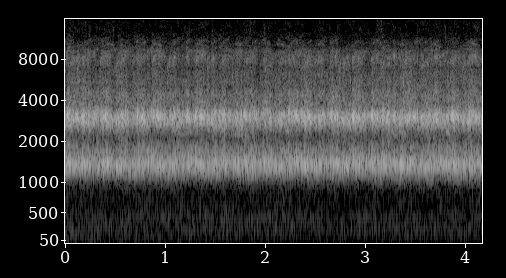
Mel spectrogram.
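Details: Midnight early-summer frog chorus from rice-paddy banks in Konosu, Saitama Prefecture, Japan, TASCAM Portacapture X8 recording: an unbroken wall of many frogs croaking together, pulsing and shimmering evenly throughout.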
